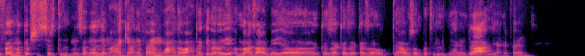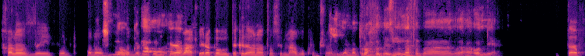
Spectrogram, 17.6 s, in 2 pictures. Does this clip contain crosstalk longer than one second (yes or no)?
yes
